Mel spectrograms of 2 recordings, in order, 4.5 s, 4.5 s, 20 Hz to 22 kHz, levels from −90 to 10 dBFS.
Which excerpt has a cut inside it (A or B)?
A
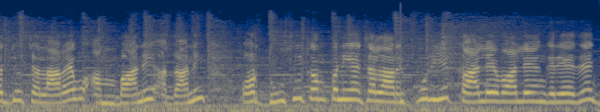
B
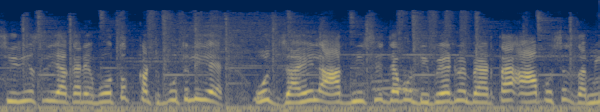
A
